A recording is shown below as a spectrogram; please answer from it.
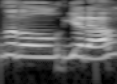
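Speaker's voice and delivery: high, sugary, coaxing witch voice.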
